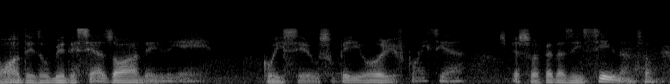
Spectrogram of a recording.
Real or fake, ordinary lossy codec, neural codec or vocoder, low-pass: fake; Opus, 64 kbps; codec, 16 kHz, 0.5 kbps, X-Codec, HuBERT features, trained on LibriSpeech; 5.4 kHz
